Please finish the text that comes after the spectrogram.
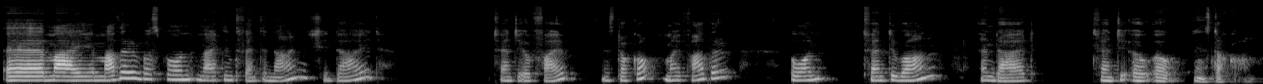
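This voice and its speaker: An older woman with a Swedish accent, speaking English in halting phrases, her voice dropping to a soft near-whisper at the ends of phrases as she talks about her own book. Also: mid-range voice, expressive. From Sweden. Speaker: author. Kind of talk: self-recorded book talk.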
